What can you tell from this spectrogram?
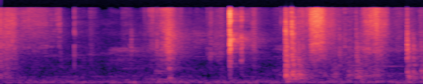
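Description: Hands working inside an opened Xerox WorkCentre copier: a sharp plastic click about two seconds in, then scraping and rattling of parts and a screwdriver being handled.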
